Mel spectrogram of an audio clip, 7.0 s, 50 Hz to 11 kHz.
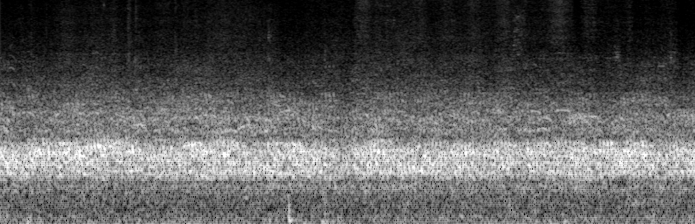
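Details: Sandhill cranes massed at Rowe Sanctuary in Gibbon, near Kearney, Nebraska, on March 13, 2014, calling nonstop: countless overlapping trumpeting rattles merge into one steady, roaring chorus.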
